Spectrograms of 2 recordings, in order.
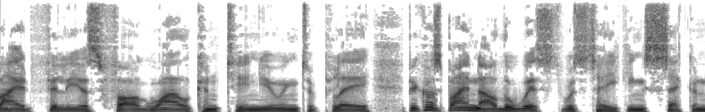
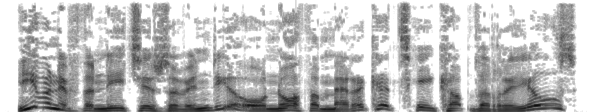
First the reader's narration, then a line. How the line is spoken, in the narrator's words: exclaimed Andrew Stuart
